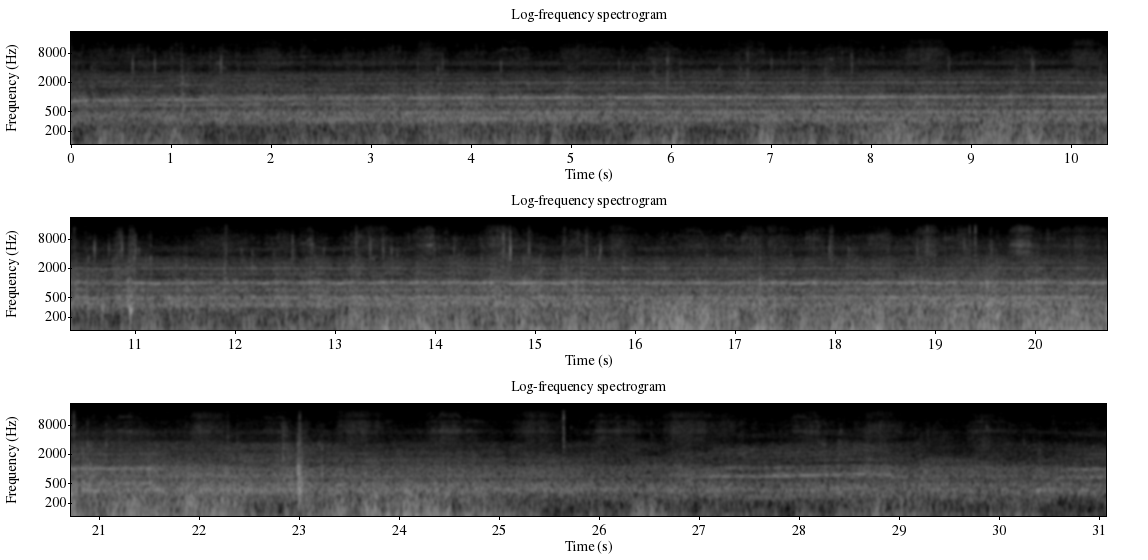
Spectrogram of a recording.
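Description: An electric bike's motor whining steadily while the bike is ridden. The whine fades about two-thirds of the way through and returns near the end with its pitch gliding as the speed changes. Wind rumbles on the microphone throughout, heaviest in the middle.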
